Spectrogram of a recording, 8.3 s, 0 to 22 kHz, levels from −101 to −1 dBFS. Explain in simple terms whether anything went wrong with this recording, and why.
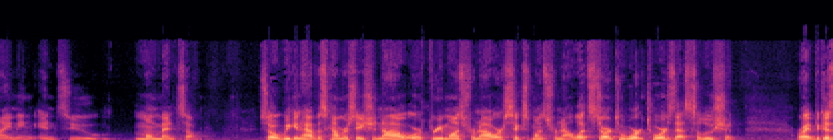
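The speech and the background noise behind it suddenly get louder together, first a big jump at 1.02 s, then a smaller one at 2.04 s. This is a microphone volume stepped up fault: the call software judged the microphone too quiet and raised its input volume in abrupt steps.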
